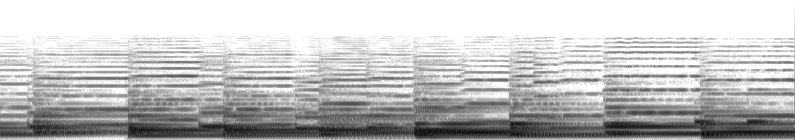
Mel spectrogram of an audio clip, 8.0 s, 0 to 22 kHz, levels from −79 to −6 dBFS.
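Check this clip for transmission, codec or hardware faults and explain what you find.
Checking this clip, I find no faults to explain.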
